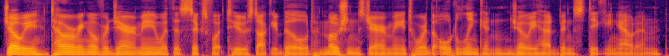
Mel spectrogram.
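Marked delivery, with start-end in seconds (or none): none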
